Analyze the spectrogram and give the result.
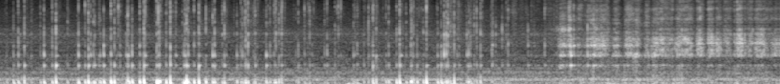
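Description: Long nails tap and scratch across a small, solid square coaster with a cork centre and a checkered plastic border. Dense, irregular taps with a low body give way after about seven seconds to a softer, steadier scratching with more brightness.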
